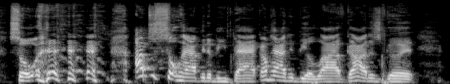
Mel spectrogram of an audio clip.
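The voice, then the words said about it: Excited, upbeat voice. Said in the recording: “you're going to hear the excitement in my voice”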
